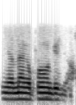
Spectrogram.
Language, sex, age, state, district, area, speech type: Tamil, male, 60+, Tamil Nadu, Nilgiris, rural, conversation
